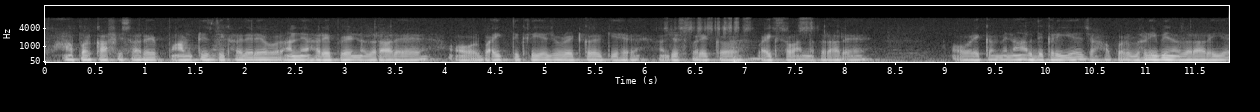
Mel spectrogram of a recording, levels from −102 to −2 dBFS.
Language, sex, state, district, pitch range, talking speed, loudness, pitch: Hindi, male, Bihar, Jamui, 95-105 Hz, 255 wpm, -30 LUFS, 100 Hz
